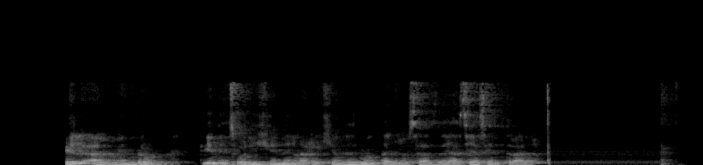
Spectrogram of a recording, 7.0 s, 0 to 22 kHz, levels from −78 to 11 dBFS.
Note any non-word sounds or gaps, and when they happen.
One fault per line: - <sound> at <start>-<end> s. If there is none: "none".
none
